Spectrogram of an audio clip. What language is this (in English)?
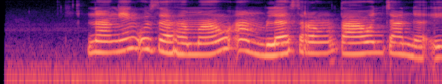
Javanese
